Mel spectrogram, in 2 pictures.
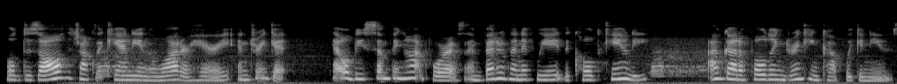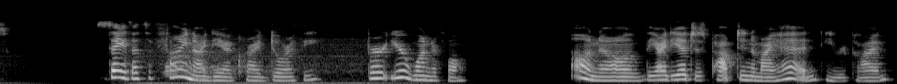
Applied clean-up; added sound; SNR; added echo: none; Train; 17 dB; none.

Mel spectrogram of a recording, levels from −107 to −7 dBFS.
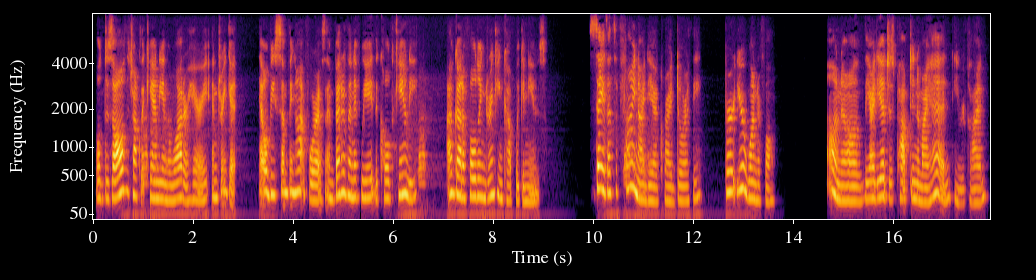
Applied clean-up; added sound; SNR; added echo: neural mask model RNNoise.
